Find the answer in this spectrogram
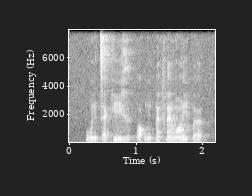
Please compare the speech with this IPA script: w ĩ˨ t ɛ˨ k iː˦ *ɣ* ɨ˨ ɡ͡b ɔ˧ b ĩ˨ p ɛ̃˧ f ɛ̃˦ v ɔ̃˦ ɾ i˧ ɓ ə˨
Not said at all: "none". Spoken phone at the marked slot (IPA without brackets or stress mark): ɣ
